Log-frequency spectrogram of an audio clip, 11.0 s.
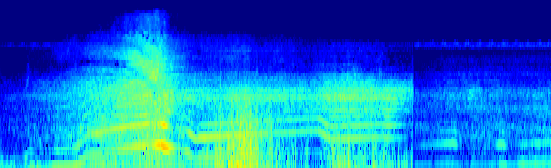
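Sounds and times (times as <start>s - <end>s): car engine accelerating hard: 1.0s - 8.3s.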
